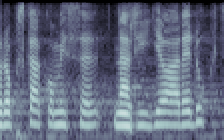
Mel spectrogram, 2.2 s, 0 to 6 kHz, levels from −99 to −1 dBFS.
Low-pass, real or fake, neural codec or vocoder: 5.4 kHz; real; none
